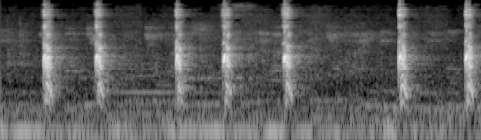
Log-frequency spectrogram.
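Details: Squirrel; bark call; calling a mate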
